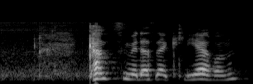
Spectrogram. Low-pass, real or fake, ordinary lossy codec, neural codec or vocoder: 7.2 kHz; real; none; none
